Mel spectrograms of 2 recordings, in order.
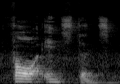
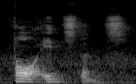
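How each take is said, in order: No difference in how they are said.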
